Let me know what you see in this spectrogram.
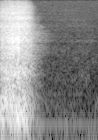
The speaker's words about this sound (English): Oh, hang on, let me take a sniff.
